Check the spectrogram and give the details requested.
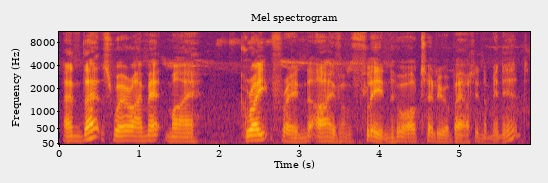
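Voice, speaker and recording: A man, recalling his life story in a halting way with many pauses and ums. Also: mid-range voice, a little hiss or hum. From England. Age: 90s. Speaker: interviewee.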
